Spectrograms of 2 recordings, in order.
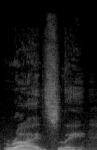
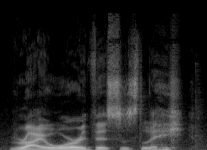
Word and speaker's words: Wriothesley: personal dealings with the administrator of the fortress, Wriothesley. He's a very shrewd fellow. That's how you pronounce that. I've been trying to pronounce it as Wriothesley. Wriothesley.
